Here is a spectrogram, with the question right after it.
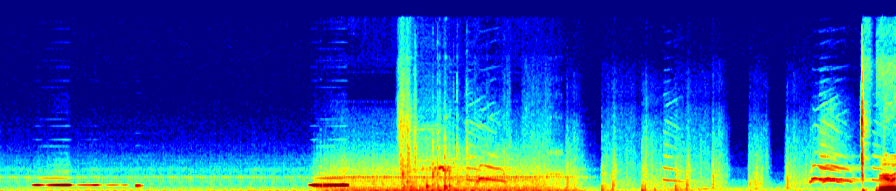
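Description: Crows cawing in the video game Beyond Good & Evil, a couple of drawn-out calls over a quiet ambient game soundscape, followed by scattered thuds and footstep-like noises.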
